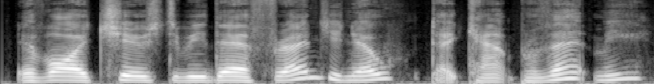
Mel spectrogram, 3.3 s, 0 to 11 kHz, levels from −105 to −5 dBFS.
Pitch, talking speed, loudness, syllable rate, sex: 170 Hz, 240 wpm, -16 LUFS, 5.1 syllables/s, male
